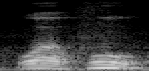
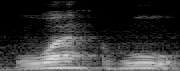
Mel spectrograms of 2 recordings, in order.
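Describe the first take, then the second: No difference in how they are said.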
